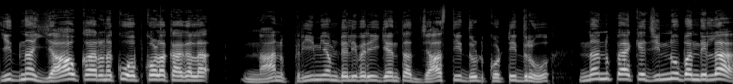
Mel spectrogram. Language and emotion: Kannada, angry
